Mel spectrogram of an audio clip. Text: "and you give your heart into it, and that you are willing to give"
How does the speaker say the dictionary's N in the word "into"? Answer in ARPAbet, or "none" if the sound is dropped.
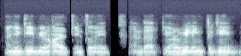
N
